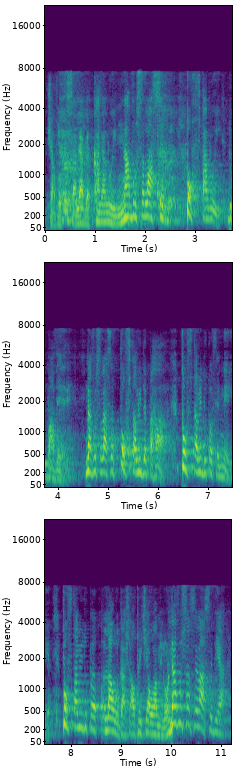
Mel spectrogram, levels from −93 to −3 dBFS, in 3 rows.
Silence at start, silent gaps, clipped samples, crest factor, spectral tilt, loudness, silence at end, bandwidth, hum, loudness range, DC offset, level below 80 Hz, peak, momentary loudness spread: 0.05 s; none; under 0.1%; 18 dB; -6 dB/octave; -21 LUFS; 0 s; 8 kHz; none; 2 LU; under 0.1%; -58 dBFS; -2 dBFS; 10 LU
